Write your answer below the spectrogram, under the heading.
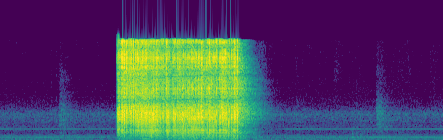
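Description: MIG welder laying a single tack weld: a loud arc crackle starts suddenly about a second in, lasts just over a second and fades out, over a steady electrical hum.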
